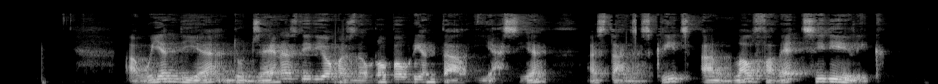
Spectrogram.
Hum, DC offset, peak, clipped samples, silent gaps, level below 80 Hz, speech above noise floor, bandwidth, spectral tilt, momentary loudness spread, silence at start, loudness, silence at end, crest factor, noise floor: none; under 0.1%; -2 dBFS; under 0.1%; none; -46 dBFS; 32 dB; 11.5 kHz; -4 dB/octave; 6 LU; 1.25 s; -19 LUFS; 0.55 s; 18 dB; -51 dBFS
